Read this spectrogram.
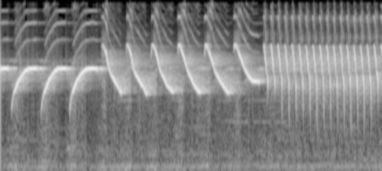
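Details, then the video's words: Canary training song, timbrado: three upward-curving whistles, a row of quick falling slurs, then a fast pulsing buzzy trill. "Cantar canário faz seu canário cantar"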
